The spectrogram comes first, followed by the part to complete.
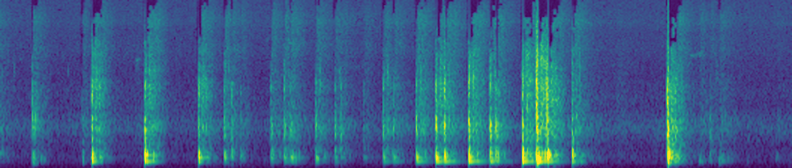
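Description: Sword-and-shield sparring blows: a quick, irregular run of knocks, each with a short ringing tone. They come fastest about six to eight seconds in, with one hard blow near nine seconds.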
